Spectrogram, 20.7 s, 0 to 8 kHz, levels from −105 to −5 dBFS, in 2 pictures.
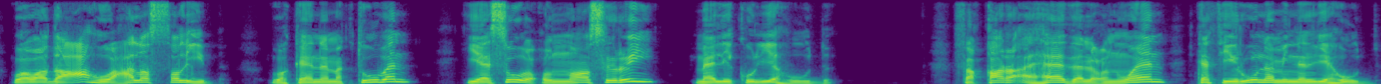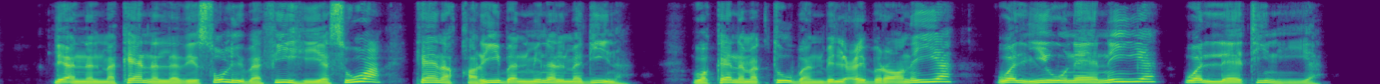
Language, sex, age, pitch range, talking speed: English, male, 50-69, 135-210 Hz, 85 wpm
